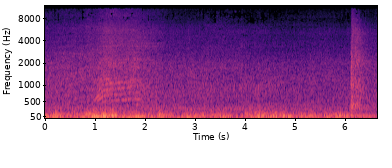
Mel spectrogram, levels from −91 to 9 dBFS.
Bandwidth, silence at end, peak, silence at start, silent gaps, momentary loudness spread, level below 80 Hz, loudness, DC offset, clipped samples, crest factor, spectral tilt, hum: 11 kHz; 0 s; -8 dBFS; 0 s; none; 9 LU; -26 dBFS; -27 LUFS; under 0.1%; under 0.1%; 18 dB; -6 dB/octave; none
